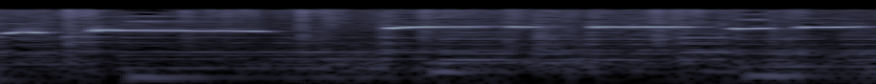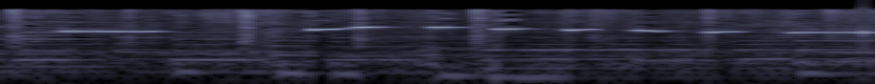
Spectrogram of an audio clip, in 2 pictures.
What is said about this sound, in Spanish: echó a correr por el declive de la loma, golpeándose los muslos con las palmas de las manos y silbando al mismo tiempo su aire favorito.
